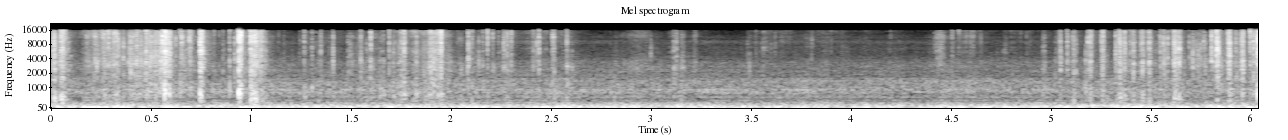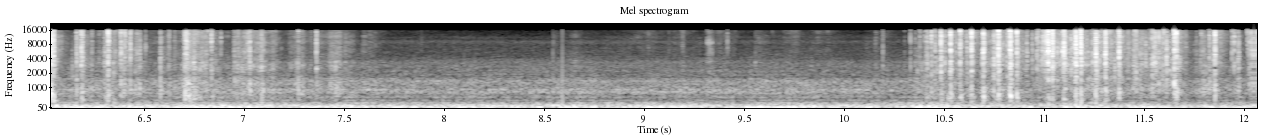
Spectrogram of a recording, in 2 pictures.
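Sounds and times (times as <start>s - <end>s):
tissue paper crackling and rustling: 0.0s - 3.3s, 4.5s - 7.6s, 10.3s - 12.0s.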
